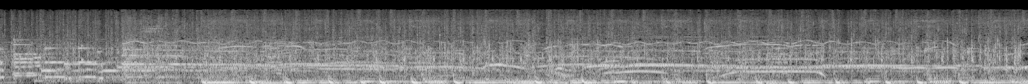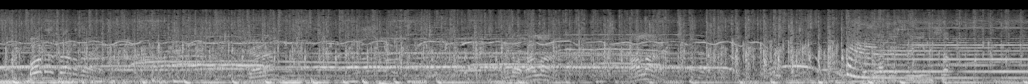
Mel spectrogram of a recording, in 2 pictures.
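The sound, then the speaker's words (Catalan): A crowd cheers and applauds loudly and continuously for about twenty seconds, welcoming radio presenter Toni Clapés, with dense clapping mixed with whoops and shouting voices rising and falling throughout. “Exacte, sí, sí, mira, deixa'm, jo el celebraré, però amb doble aplaudiment.”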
